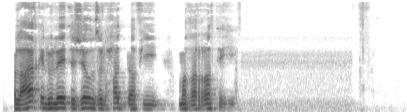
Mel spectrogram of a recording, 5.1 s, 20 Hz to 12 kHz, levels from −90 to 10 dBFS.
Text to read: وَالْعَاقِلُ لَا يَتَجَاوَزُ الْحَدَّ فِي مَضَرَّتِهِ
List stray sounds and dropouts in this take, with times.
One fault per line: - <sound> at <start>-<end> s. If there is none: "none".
none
